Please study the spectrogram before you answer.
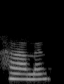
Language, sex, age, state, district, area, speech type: Hindi, female, 18-30, Madhya Pradesh, Narsinghpur, rural, conversation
